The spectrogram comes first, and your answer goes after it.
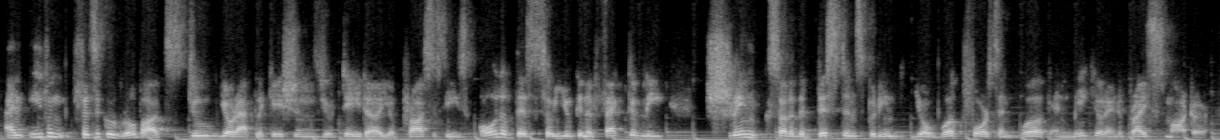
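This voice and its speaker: A man's voice: mid-range voice, normal speed, a little mellow, soft background music, rough recording. A man in his thirties presenting a conference keynote over a video call from a room at home. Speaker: industry analyst, keynote speaker.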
